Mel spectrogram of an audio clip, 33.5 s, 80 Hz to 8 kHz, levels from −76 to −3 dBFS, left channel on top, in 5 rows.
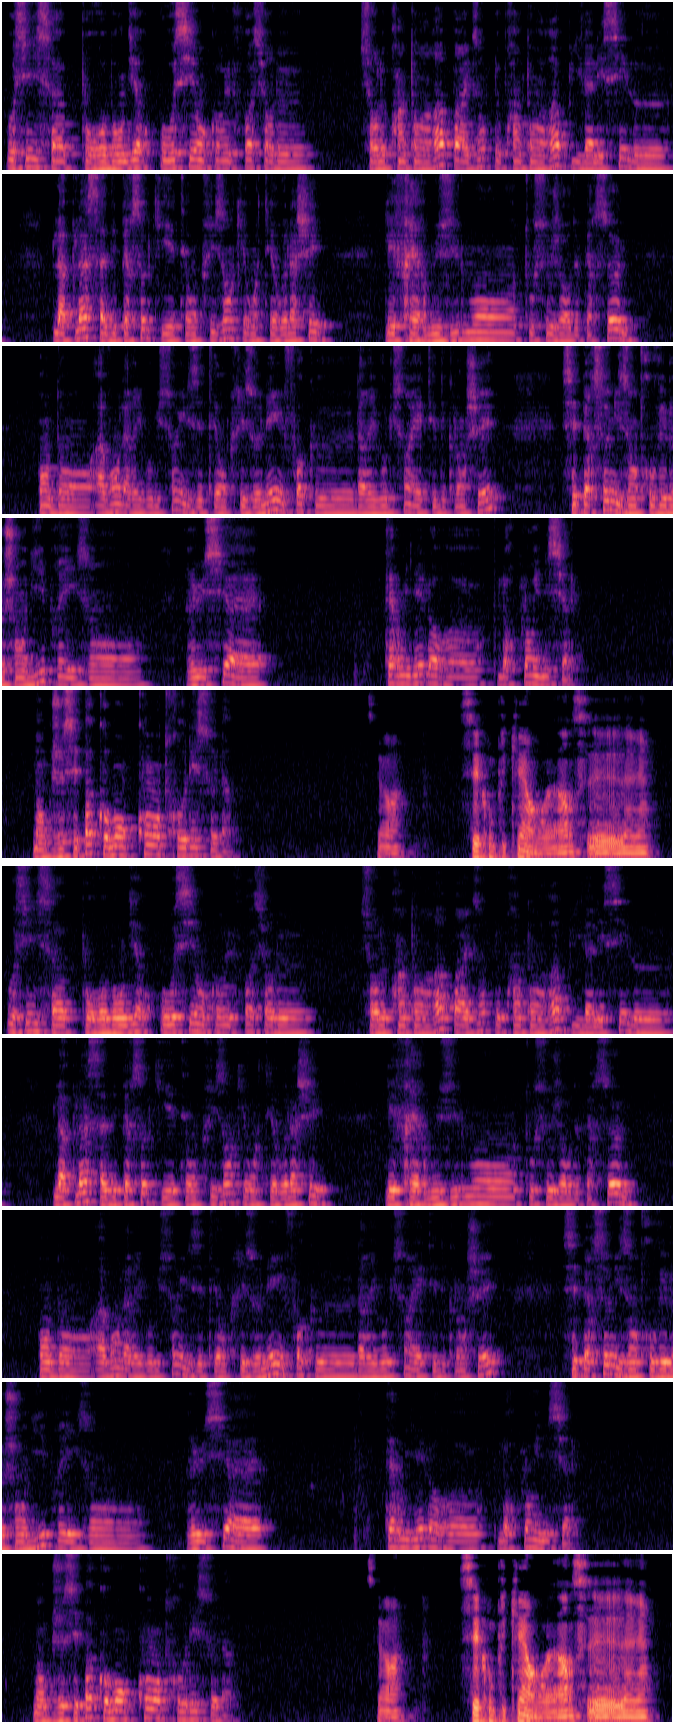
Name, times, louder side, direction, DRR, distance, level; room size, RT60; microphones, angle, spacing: voice 1, 0.1-3.1 3.6-6.7 7.2-10.0 10.5-13.0 13.8-18.8 19.0-21.6 22.0-22.8 24.0-25.9 27.1-29.2, equal, 60° left, 1.9 m, -30 dB
voice 2, 31.4-33.4, right 4 dB, 30° right, 0.4 m, -22 dB
7.3 x 7.2 x 3.0 m
head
